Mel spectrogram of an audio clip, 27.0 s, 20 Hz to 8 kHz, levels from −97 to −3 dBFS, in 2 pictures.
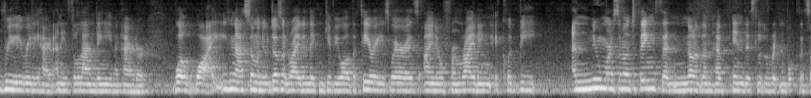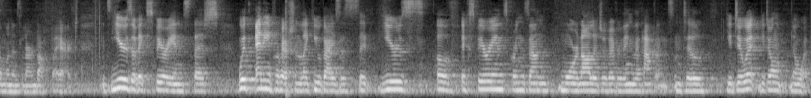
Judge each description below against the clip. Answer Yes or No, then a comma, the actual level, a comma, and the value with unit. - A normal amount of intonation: No, narrow, 2.2 semitones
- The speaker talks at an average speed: Yes, average, 195 wpm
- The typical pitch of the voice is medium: Yes, medium, 175 Hz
